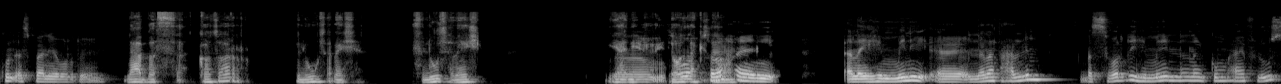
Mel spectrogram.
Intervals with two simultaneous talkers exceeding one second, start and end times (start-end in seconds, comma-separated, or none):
6.2-7.4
